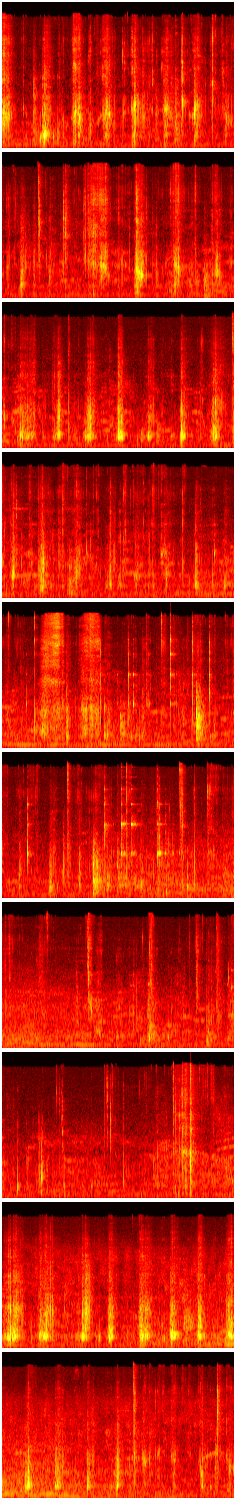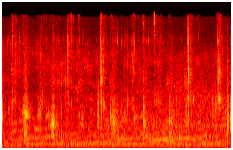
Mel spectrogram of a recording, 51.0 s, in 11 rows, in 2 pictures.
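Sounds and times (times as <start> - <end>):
crunching fried chicken: 0.0 - 50.9.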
